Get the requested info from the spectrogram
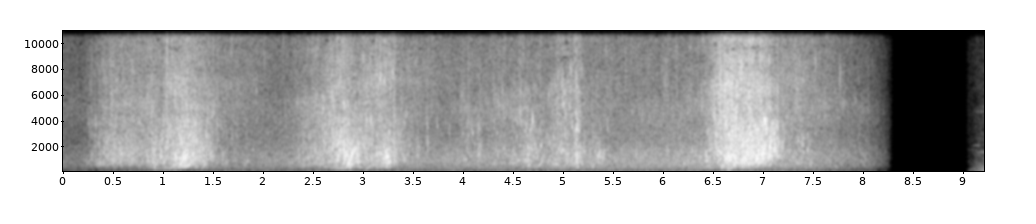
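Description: Waves washing in and drawing back: three strong surges and a weaker one, fading out near the end.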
